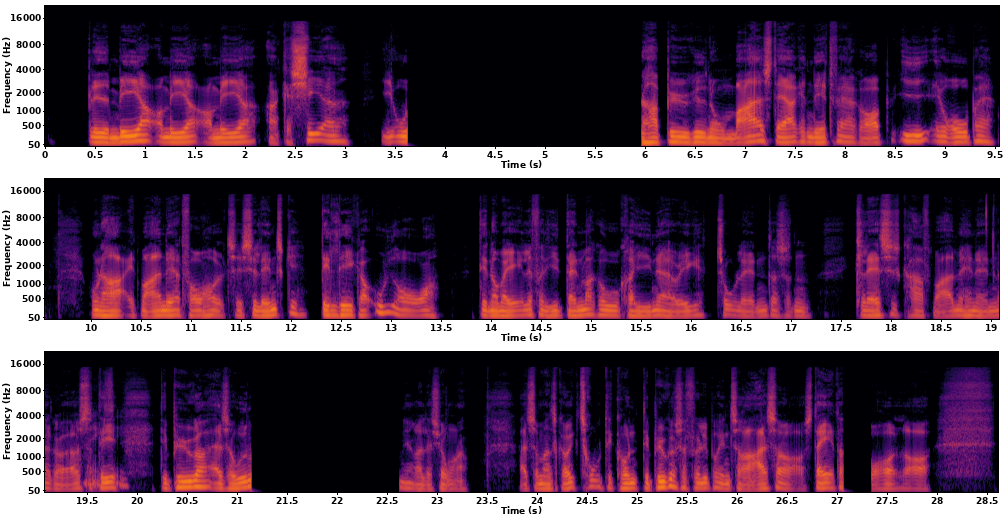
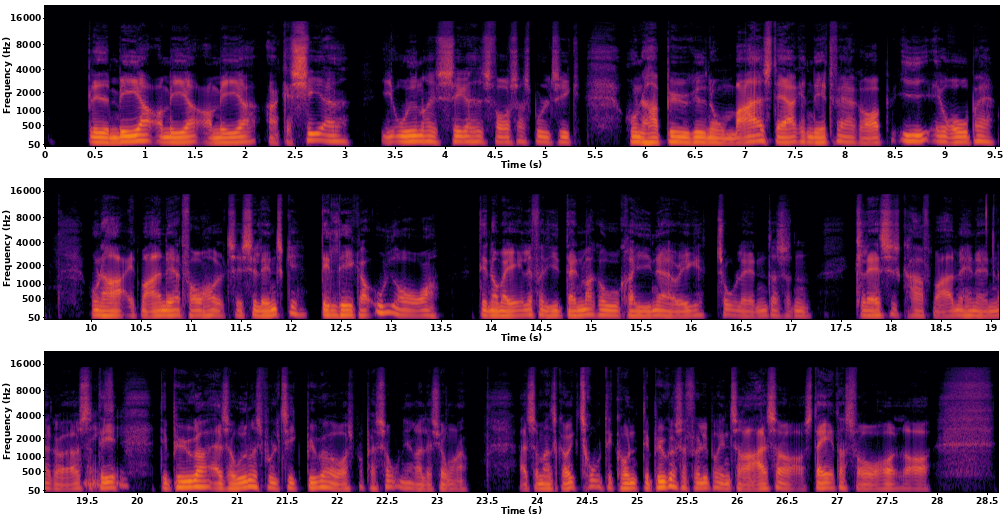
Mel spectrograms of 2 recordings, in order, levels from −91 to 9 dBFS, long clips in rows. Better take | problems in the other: second | audio cutting out; at 3.5 s for 2.5 s, at 21 s for 1.5 s and at 27 s

